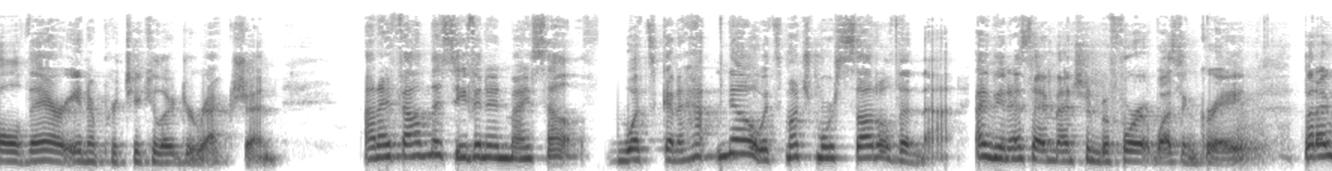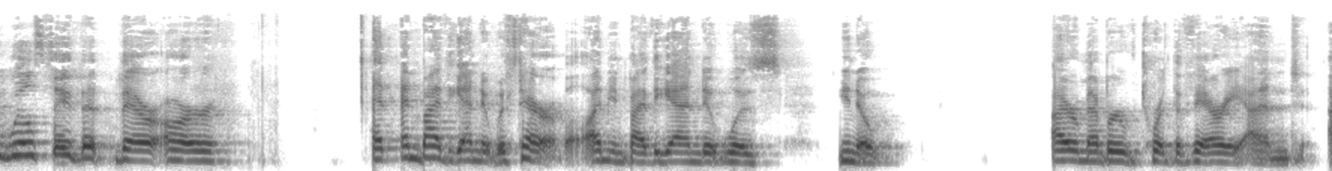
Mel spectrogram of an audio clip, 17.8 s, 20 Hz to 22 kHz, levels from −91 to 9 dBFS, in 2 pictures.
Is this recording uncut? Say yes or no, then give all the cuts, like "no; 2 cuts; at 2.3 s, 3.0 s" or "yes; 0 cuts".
no; 2 cuts; at 4.0 s, 6.4 s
